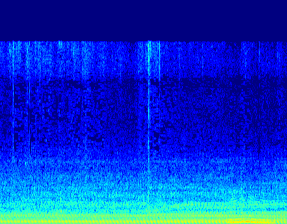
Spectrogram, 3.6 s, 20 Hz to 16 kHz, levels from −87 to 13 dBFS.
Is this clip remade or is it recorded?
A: recorded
